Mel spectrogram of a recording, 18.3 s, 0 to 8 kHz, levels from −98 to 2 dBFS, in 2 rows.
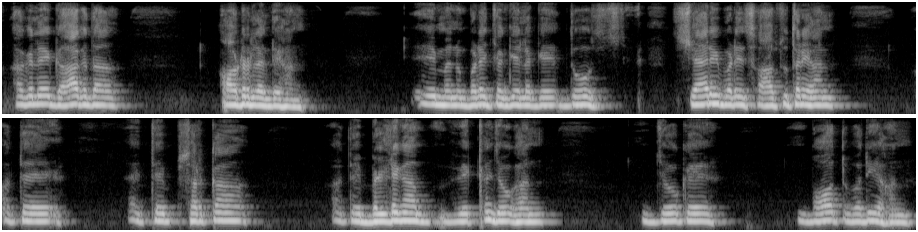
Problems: none marked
